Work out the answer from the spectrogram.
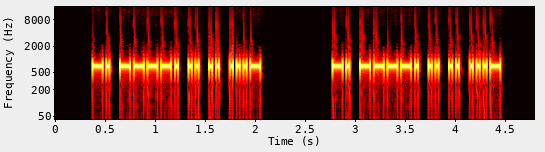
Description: Morse code, heard as a keyed tone, about 34 wpm, 700 Hz. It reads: N9IIV N9IIV
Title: USA Call Signs - 5 Characters - Repeated 2x - 35wpm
